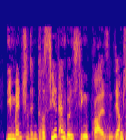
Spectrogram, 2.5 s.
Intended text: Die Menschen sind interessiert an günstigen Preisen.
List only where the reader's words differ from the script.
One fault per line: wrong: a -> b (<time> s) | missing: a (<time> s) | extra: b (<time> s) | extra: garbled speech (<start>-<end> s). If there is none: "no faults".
no faults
